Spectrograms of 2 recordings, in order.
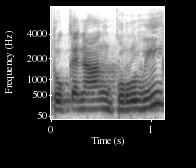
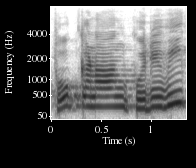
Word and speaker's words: தூக்கணாங்குருவி: நான் இங்கே எழுதி இருக்கின்றேன் தூக்கனாங் குருவி கூடு கட்டியது அது அப்படி சொல்லக்கூடாது தூக்கணாங் குருவி கூடு கட்டியது தூக்கனாங்கு குருவி மூன்று சுழினா தூக்கனா அதுல மூன்று சுழி தூக்கணம் குருவி அல்ல குருவி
